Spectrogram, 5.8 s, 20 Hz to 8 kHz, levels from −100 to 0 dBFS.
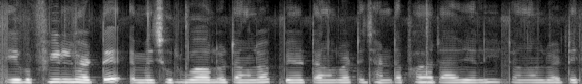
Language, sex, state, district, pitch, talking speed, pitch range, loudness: Bhojpuri, female, Bihar, Muzaffarpur, 235 Hz, 155 wpm, 230-240 Hz, -17 LUFS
